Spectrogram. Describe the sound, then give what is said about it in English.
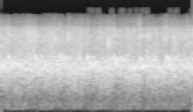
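Loud, sustained applause from an audience at a speech honoring a veterans' IT training and certification program. The clapping forms a dense, even roar that holds steady the whole time, with no voices over it. “So let's just take a moment to give them a round of applause for this excellent work.”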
